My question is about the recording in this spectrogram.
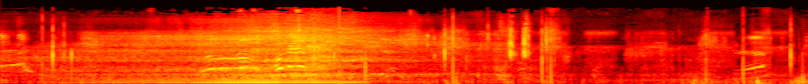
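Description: A motor scooter passing close by, its engine getting louder to a peak about two to three seconds in, then fading quickly as it rides away.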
